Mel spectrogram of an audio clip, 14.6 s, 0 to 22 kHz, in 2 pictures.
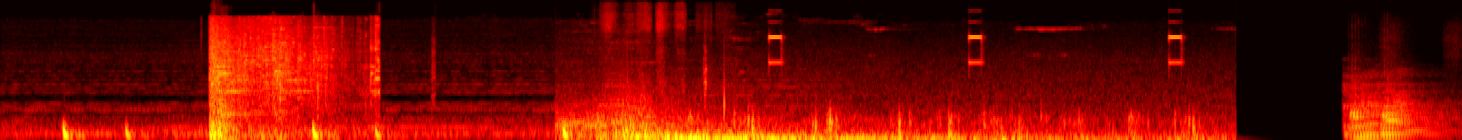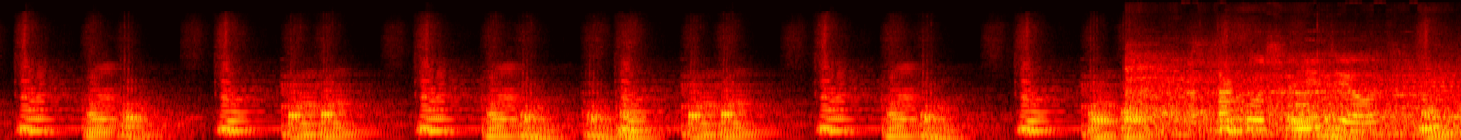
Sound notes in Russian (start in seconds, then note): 0.0 биение сердца; 1.0 звук разбитого стекла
